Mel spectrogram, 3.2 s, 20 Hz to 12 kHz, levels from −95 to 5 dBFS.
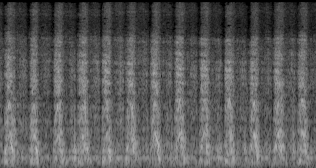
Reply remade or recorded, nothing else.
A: recorded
